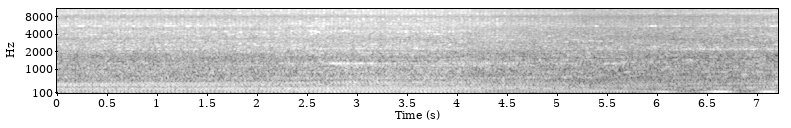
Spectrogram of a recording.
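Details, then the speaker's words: Honda HS80 snowblower, warmed up, fast throttle set at about 3000 rpm instead of the 3600 spec, first gear in snow: steady drone that bogs lower under load, throwing snow only 12–15 ft. "it's kind of Bing down a little bit can you can you hear the difference"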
